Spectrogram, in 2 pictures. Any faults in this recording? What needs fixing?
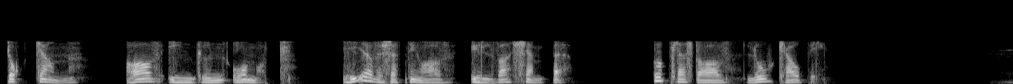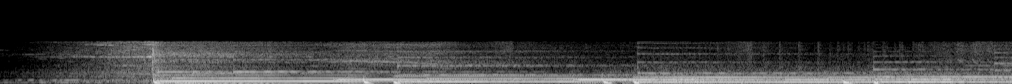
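Aliasing runs through the whole clip. High content folds back below 3 kHz as gritty, metallic tones unrelated to the sound, sitting well under the main level, which points to a drop from 48 kHz to 6 kHz without filtering. Plain band-limiting would sound dull, not harsh. Prevent it by low-pass filtering below the new half-rate before resampling.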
